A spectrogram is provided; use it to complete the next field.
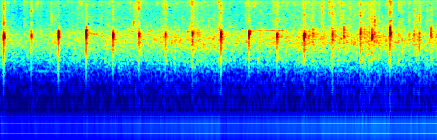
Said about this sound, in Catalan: Un fort aplaudiment per a tots els que fan possible el voluntariat a Sitges.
